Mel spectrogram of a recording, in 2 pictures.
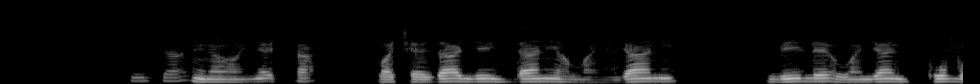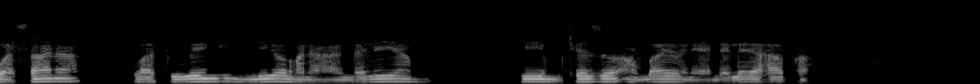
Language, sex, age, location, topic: Swahili, male, 18-24, Wajir, government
